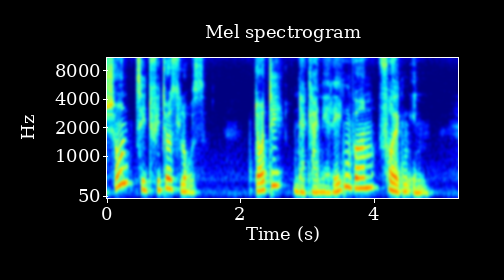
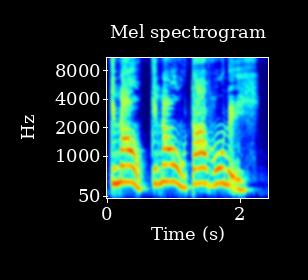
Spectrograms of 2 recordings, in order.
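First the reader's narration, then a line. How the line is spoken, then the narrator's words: Calling out. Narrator (German): ruft der Regenwurm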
